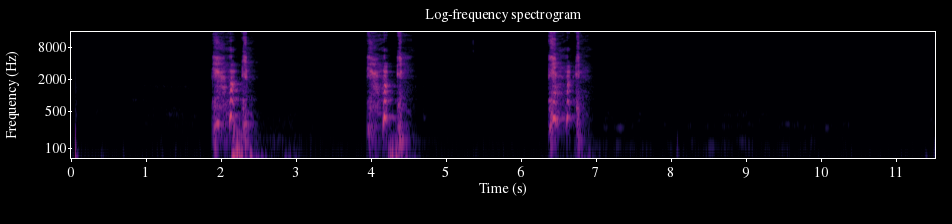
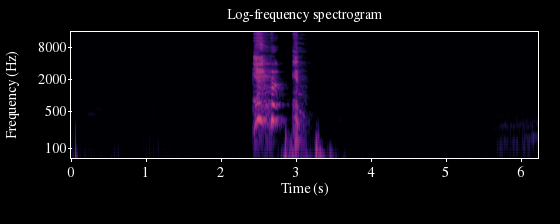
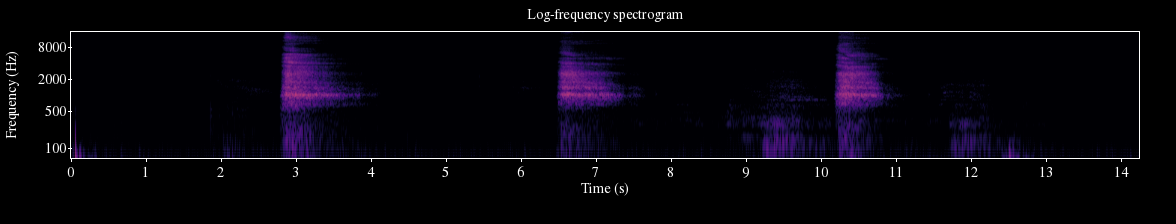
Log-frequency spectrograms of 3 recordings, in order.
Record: {"three_cough_length": "11.5 s", "three_cough_amplitude": 5870, "three_cough_signal_mean_std_ratio": 0.24, "cough_length": "6.2 s", "cough_amplitude": 5495, "cough_signal_mean_std_ratio": 0.22, "exhalation_length": "14.3 s", "exhalation_amplitude": 1888, "exhalation_signal_mean_std_ratio": 0.33, "survey_phase": "beta (2021-08-13 to 2022-03-07)", "age": "65+", "gender": "Female", "wearing_mask": "No", "symptom_none": true, "smoker_status": "Ex-smoker", "respiratory_condition_asthma": false, "respiratory_condition_other": false, "recruitment_source": "REACT", "submission_delay": "1 day", "covid_test_result": "Negative", "covid_test_method": "RT-qPCR"}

